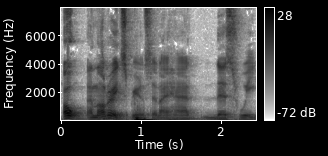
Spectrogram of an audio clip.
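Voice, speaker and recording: A man is speaking. His voice carries vocal fry. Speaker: podcaster and open mic comedian. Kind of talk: casual solo monologue podcast. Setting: home recording. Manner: rambling, self-deprecating, informal.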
